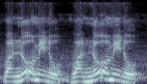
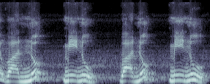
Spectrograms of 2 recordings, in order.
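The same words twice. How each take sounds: First: वा नो मेनो with the hamza bounced out as "नो"; wrong qalqala. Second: वा नु मीनू with a short "नु" and a clean stop on the hamza; correct hamza. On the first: Teacher imitating students' common mistake with a bounced hamza. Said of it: "ये बहुत बड़ी mistake है". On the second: Teacher showing students the right reading, slowly. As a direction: stop the sound sharply on नु. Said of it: "पढ़ना कैसे है?". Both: Shown as a demonstration.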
